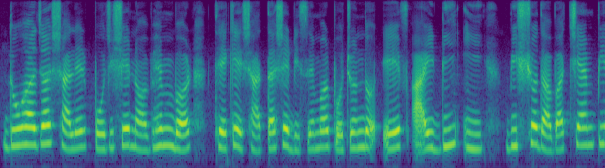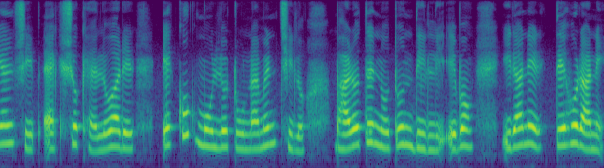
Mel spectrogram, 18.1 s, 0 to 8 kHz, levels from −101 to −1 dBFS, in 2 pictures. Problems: constant background noise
